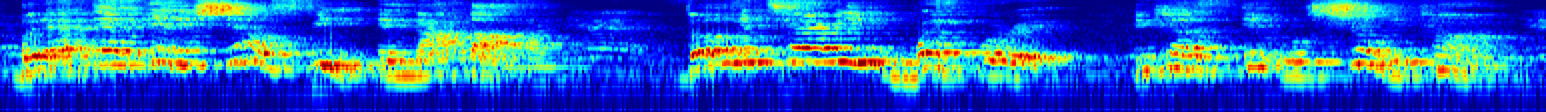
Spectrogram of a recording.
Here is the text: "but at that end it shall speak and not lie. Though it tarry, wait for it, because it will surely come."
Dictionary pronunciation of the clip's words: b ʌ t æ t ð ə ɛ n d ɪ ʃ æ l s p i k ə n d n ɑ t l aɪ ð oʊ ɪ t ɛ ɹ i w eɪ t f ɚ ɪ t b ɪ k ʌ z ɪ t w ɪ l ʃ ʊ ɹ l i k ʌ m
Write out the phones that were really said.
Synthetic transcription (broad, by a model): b ʌ t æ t ð ə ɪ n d ɪ ʃ æ l s p i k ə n n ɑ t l aɪ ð oʊ ɪ t ɛ ɹ i w eɪ t f ɚ ɪ t b ɪ k ʌ z ɪ t w ɪ l ʃ ʊ ɹ l i k ʌ m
